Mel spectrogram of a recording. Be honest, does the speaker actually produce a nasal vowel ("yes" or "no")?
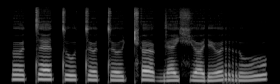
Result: no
